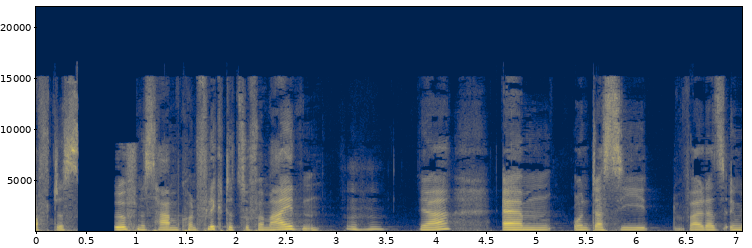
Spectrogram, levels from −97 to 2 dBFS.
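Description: At 0.42 s a stream reconnect cuts the speech: the connection dropped, and after 0.35 s of silence a fresh decoder resumes at 0.82 s, roughly a third of a second further on, fading in. The waveform shows a flat gap, and the spectrogram a blank vertical band.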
